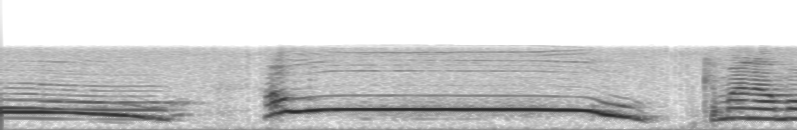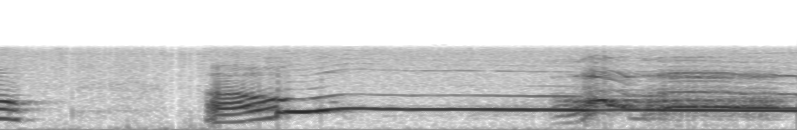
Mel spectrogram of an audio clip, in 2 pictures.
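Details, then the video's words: Miniature schnauzer singing for an audience, a series of drawn-out howls broken by short gaps, each held level before dropping away, with a wavering, quavering note in the middle and a rising start to the last long howl. "Elmo sings his heart out!!!"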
